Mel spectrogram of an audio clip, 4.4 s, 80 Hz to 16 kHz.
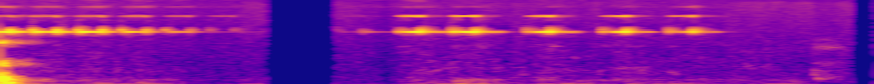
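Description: NuWave Brio air fryer's touch control panel giving a short, high electronic beep for each tap of the menu up-arrow as the setting is stepped up to 19. There is a quick run of faint beeps, a pause of about a second, then several more spaced beeps.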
